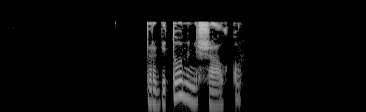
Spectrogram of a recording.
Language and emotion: Russian, sad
